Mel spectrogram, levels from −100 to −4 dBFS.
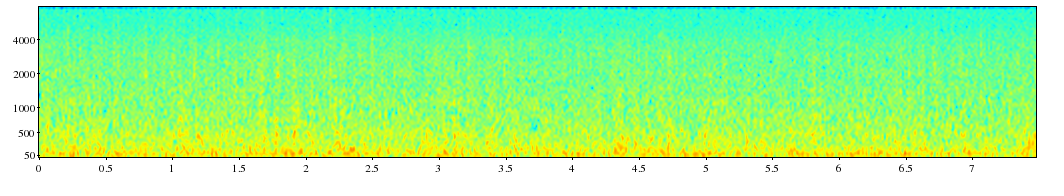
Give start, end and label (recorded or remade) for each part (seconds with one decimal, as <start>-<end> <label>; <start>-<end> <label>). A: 0.0-1.5 recorded; 1.5-3.0 remade; 3.0-7.5 recorded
